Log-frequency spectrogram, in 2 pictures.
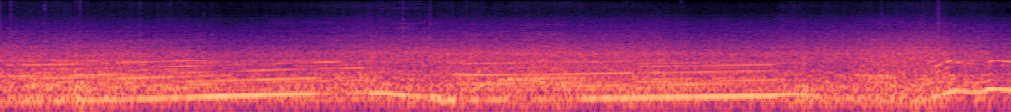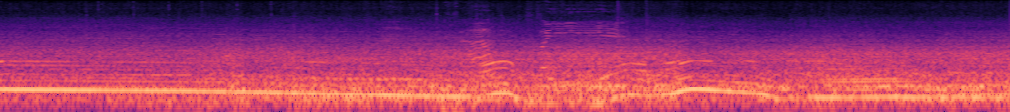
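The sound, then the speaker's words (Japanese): A car engine revs steadily in sport mode, its low growl rising and falling in pitch as the throttle shifts, loud and continuous throughout with no voices over it. “であとドライブモードがコンフォートとスポーツ、はい、で今これスポーツなんだけどやっぱ音があちょっと待って”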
